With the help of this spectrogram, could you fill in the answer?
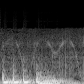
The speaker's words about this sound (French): utilisé par la BBC pour annoncer les émissions clandestines. Dès que les auditeurs entendent les quatre coups de timbales, trois brefs, et un long, ils reconnaissent le début de la cinquième de Beethoven ou, en langue morse, la lettre V de victoire.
